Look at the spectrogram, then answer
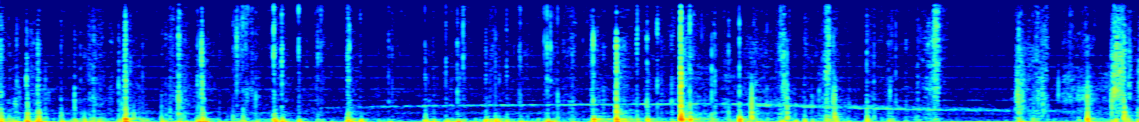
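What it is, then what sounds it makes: Hardcover book with paper dust jacket. A medium-sized solid hardcover copy of the novel "One of Us Is Lying" in a glossy paper dust jacket is held up to the mic in both hands and scratched and tapped across the cover with long pink acrylic nails. A fast, uneven string of sharp, dry, low-weighted taps with almost no ring sits over a scratchy rustle, and some crinkling may come from the loose jacket. A faint, thin tone drifts up and back down in the background partway through.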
